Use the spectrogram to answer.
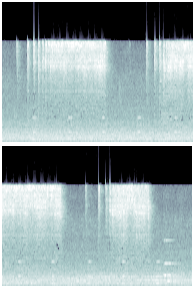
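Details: Phacoemulsification during vertical chop of the nucleus in an elderly woman with pseudoexfoliation, poor pupil dilation, hypermature cataract, shallow anterior chamber and incomplete rhexis: soft steady hiss with bursts of high-pitched buzzing and faint beeps.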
